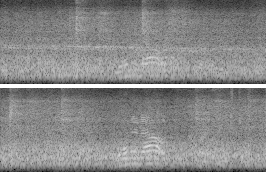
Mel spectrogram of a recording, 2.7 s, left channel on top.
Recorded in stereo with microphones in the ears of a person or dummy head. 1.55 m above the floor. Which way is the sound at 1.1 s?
75° right (ahead or behind).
